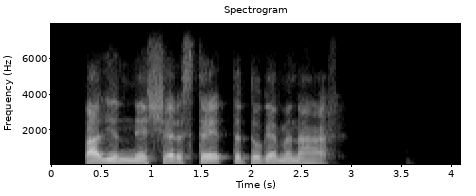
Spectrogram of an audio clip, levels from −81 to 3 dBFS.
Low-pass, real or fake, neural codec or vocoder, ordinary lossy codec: 7.2 kHz; fake; codec, 16 kHz in and 24 kHz out, 1 kbps, XY-Tokenizer; Opus, 16 kbps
